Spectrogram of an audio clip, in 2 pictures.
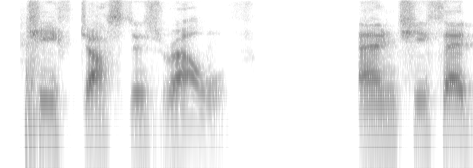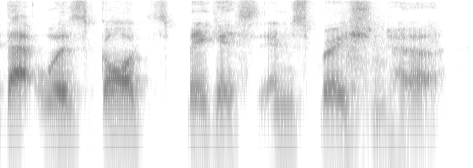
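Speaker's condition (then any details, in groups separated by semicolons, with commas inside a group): Multiple sclerosis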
